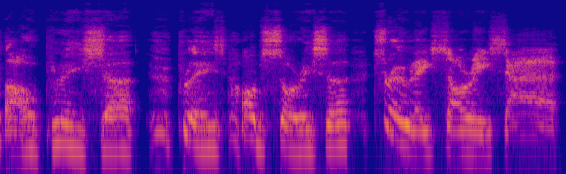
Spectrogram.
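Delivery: high, pleading whine; grovelling. A narrator's reading. Controller begging the inspector, high pathetic pleading. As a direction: beg pathetically on your knees. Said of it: "he grovelled pathetically".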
